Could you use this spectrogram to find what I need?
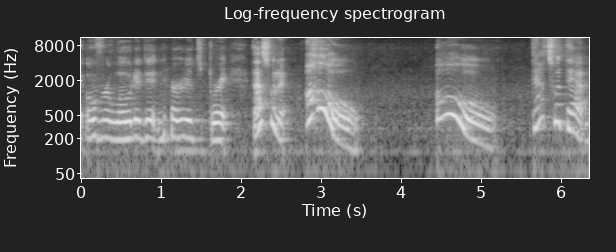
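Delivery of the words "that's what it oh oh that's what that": surprised realization. Real, not acted. Sudden realization exclamation.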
